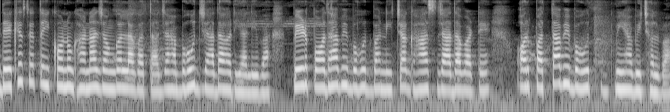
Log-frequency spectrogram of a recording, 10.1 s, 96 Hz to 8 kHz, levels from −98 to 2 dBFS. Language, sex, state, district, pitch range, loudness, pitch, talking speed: Bhojpuri, female, Bihar, Muzaffarpur, 230-260 Hz, -15 LUFS, 245 Hz, 160 wpm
